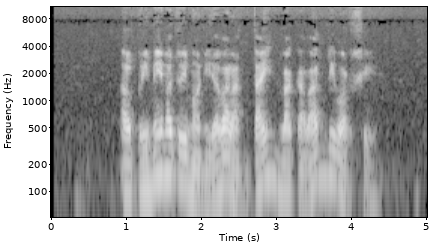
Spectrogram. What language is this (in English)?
Catalan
